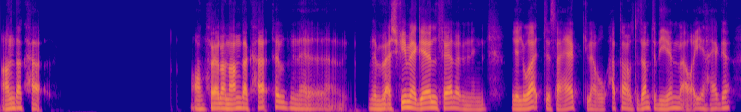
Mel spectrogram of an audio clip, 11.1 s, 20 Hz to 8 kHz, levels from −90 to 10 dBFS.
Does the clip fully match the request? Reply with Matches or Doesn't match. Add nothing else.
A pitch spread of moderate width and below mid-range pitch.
Matches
